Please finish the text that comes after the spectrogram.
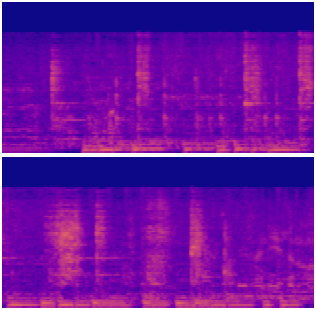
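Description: Onions and shallots sautéed in a pan at a toddy shop kitchen, with constant scraping and stirring of a metal spoon against the pan over a busy sizzle, loud and close, with no talk.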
